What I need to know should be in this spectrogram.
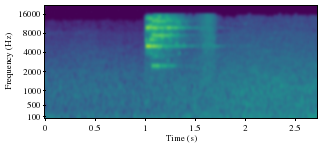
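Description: A game menu gives a short bright chime.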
